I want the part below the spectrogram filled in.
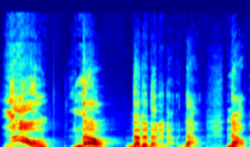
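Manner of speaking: high loud no no no fading down; emphatic no. Real, not acted. Answering whether she misses stages, loud no. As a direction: shut it down hard, then trail off.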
